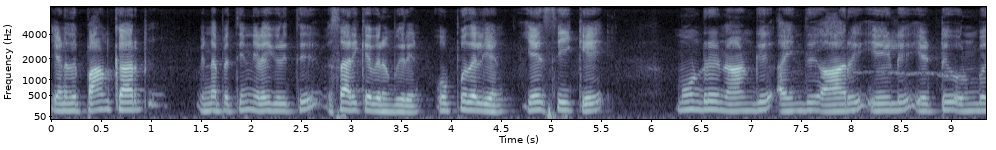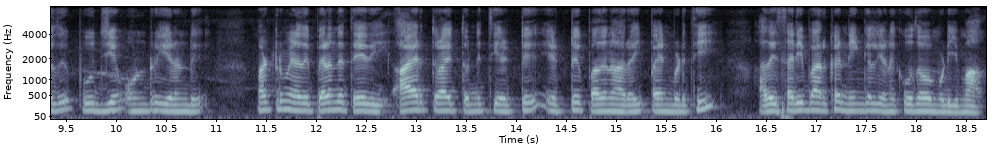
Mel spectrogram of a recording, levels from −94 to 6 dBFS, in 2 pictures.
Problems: none marked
